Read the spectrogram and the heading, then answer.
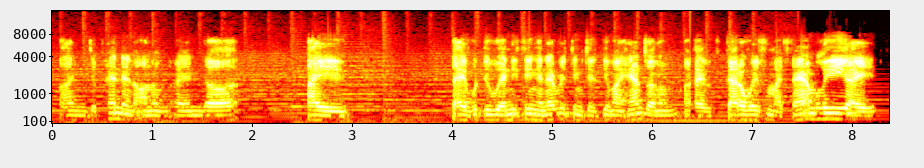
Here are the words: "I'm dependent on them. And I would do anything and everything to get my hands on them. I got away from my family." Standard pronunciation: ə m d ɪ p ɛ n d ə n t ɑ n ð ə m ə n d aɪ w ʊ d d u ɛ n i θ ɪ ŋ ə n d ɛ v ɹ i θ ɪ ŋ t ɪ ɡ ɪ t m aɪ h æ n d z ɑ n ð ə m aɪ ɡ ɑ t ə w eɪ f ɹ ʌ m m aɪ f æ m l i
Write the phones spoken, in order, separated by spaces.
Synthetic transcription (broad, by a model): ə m d ɪ p ɛ n d ə n t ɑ n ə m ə n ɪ aɪ w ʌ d d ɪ ɛ n i θ ɪ ŋ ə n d ɛ v ɹ i θ ɪ ŋ t ɪ ɡ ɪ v m aɪ h æ n d z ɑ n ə m aɪ ɡ ɑ t ə w eɪ f ɹ ʌ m m aɪ f æ m l i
